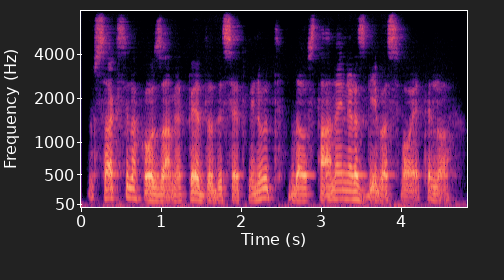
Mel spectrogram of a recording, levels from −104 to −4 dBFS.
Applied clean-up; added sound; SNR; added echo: neural mask model Resemble Enhance denoiser.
